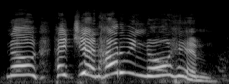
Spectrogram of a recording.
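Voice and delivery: a light high mock of the girl at the stall; imitating a woman. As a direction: squeal it like a puzzled young woman. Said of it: "She goes".

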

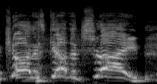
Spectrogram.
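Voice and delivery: high, loud rallying yell; mad excited shout. Retold or imitated. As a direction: imitate a wild guy on a table whipping up the crowd. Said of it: "He was absolutely mad".

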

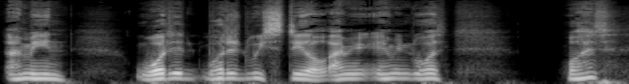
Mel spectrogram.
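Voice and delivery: high, flustered, tripping over repeated words; stammering. A narrator's reading. Dorothy asking the tree what they stole, stammering. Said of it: "Dorothy stammered".

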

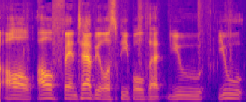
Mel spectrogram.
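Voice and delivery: ordinary talk, nothing marked

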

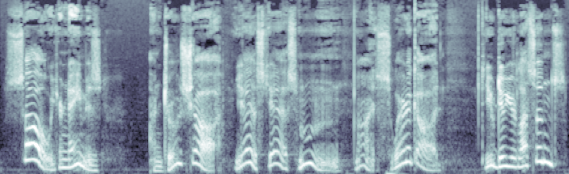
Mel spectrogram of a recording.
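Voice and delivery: put-on high, hearty old uncle. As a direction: play the fussy old uncle. Uncle's voice in story.

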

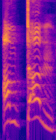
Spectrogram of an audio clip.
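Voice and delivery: high-pitched, mock-despairing meme voice; TikTok meme quote. Quoting a TikTok meme to a friend for a joke, mock despair. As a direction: wail it jokingly, as if giving up on love. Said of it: "that TikTok meme that I always say".

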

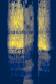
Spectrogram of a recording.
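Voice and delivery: called-out count. Retold or imitated.

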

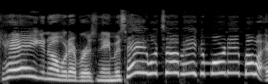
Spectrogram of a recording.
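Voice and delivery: mock greetings pitched high and bright; cheerful greeting. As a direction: greet him like a happy coworker. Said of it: "is like".

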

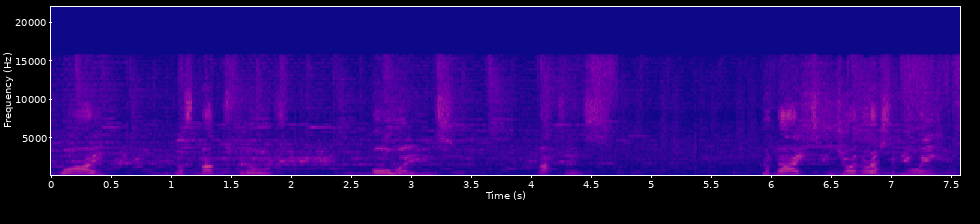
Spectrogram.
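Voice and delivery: big, high radio sign-off voice; announcer outro. Acted. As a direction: sell the sign-off like a trailer. Show outro over music.

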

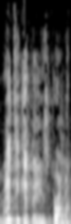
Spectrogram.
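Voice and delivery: high, soft mock mum; mum's voice. Mum asks her kid about the sweets, high-pitched questioning. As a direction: put on a high, quiet voice for mum.

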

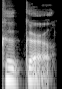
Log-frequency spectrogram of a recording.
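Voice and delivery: lightly voiced teasing through pursed lips; a sly mock-praise tease. A narrator's reading. Teasing her sister about her new girl, lips pursed. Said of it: "she teased through pursed lips".

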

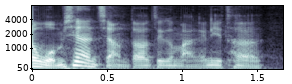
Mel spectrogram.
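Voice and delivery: normal talking voice

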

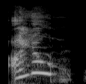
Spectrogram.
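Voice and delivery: very high, breaking off; flustered high squeak; panicked stammer. Retold or imitated. Answering neighbours, high and cut off.

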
